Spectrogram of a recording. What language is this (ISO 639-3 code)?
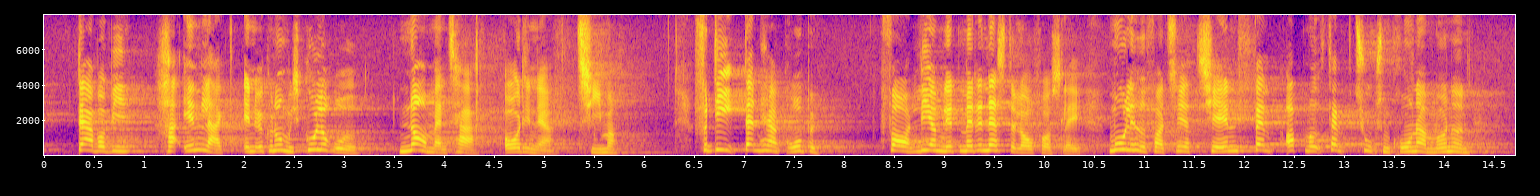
dan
